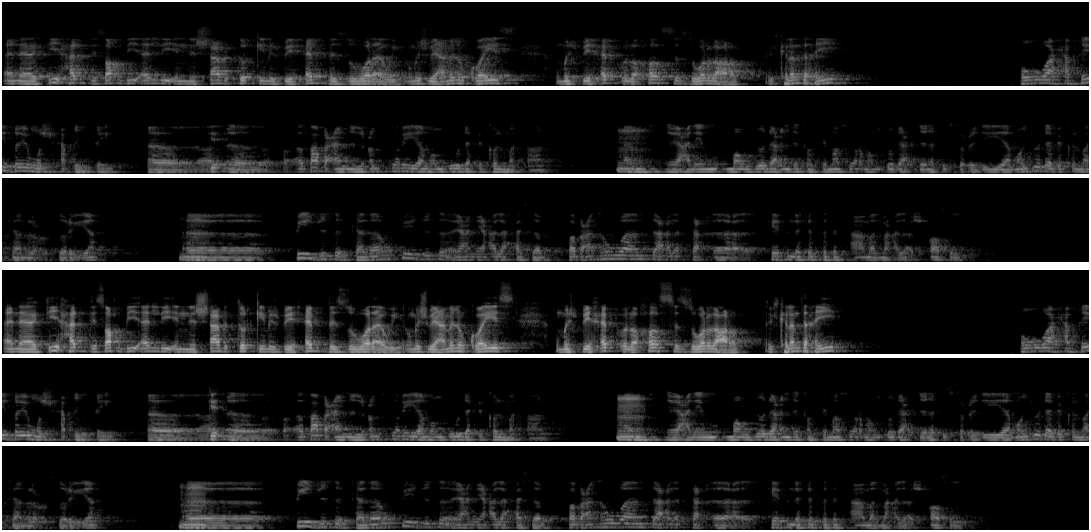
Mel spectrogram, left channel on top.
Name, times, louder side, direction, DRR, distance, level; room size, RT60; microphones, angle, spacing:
voice 1, 0.0-7.4 7.6-8.3 12.9-13.3 17.0-17.3 23.5-23.8, right 5 dB, 45° right, 10 dB, 0.4 m, -33 dB
voice 2, 10.2-12.0 12.3-16.3 17.1-22.7 23.5-24.4 24.7-31.3, right 1 dB, 5° right, 4 dB, 0.6 m, -41 dB
10.0 x 5.8 x 5.2 m, 0.88 s
head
